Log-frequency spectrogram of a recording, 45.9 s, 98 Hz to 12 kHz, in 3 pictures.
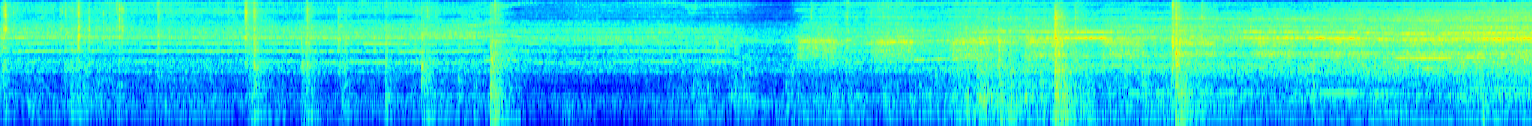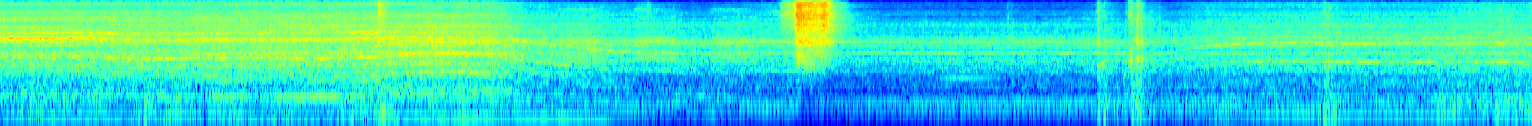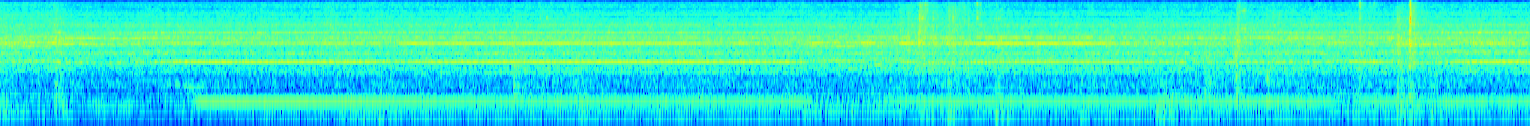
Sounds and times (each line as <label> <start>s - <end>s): rubbish collection lorry 0.0s - 45.9s
air brakes 23.1s - 23.9s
